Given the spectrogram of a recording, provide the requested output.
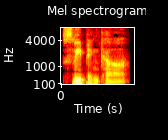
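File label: "sleeping car", British English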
